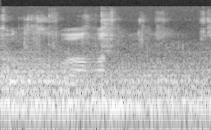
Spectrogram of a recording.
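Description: A steady low rumble of outdoor background noise, with a short high, voice-like sound between about half a second and a second in.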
